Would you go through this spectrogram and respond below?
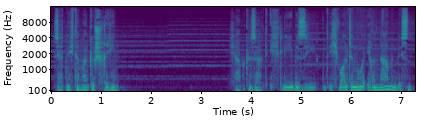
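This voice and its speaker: An actor in a German radio drama playing a self-satisfied, cynical killer who talks in a mocking, theatrical way. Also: male voice, fairly even intonation, a little slow, pauses often, soft background music, lightly acted. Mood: chilling confession. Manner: mocking, theatrical, swinging from hushed to shrill.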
